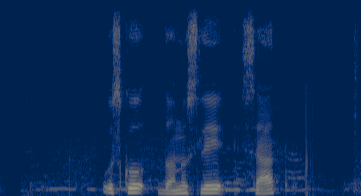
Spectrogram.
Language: Nepali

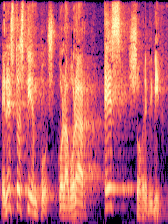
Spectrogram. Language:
Spanish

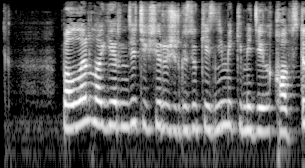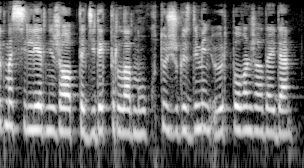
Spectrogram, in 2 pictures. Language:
Kazakh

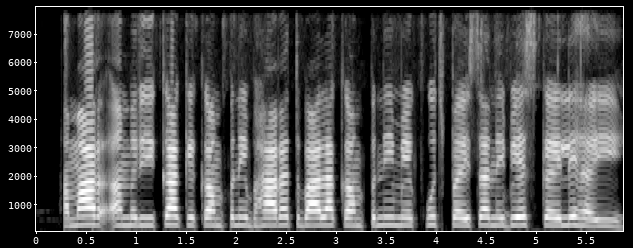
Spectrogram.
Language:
Magahi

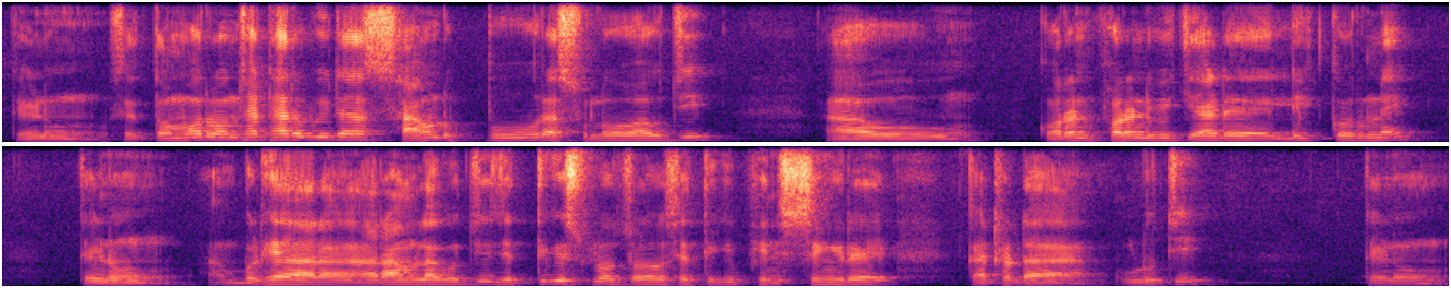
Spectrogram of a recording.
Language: Odia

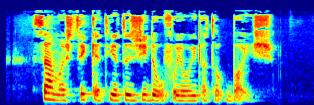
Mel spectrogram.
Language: Hungarian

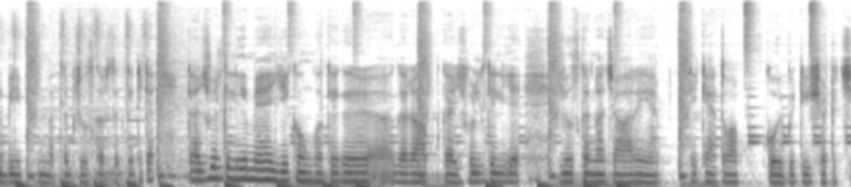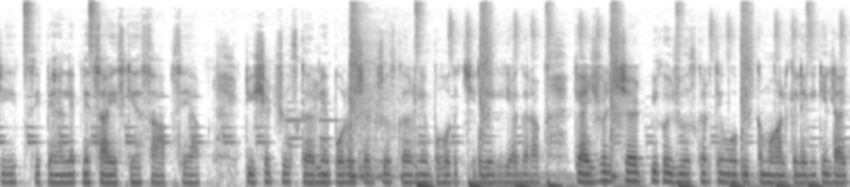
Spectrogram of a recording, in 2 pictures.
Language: Urdu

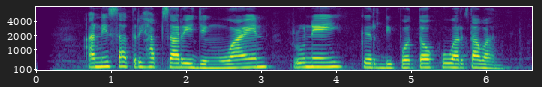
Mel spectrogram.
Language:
Sundanese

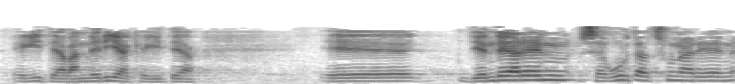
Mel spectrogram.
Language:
Basque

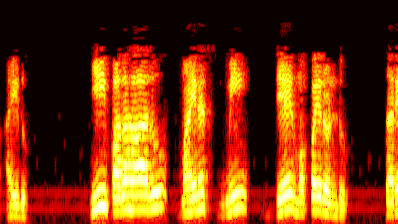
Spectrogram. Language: Telugu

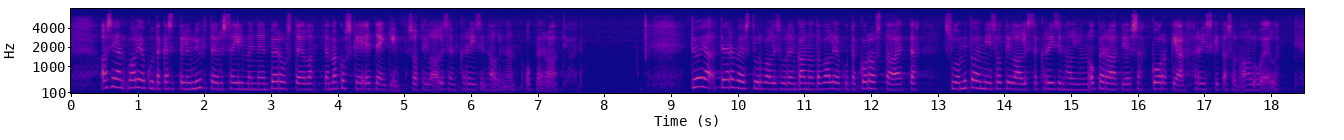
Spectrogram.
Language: Finnish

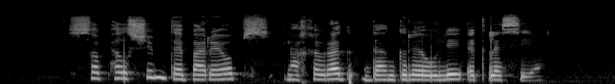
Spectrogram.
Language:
Georgian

